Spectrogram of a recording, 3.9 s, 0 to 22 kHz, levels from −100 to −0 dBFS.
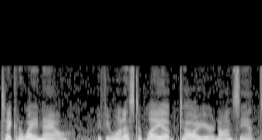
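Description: Overdone noise removal runs through the whole of this short speech clip, from start to finish. A noise reduction process has been pushed far too hard, so any frequency band sitting close to the estimated noise level gets pulled right down or switched off entirely. The background drops away and breaks up into twinkling, chirpy specks, while the softer components of the voice are stripped away too.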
